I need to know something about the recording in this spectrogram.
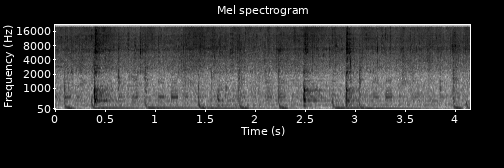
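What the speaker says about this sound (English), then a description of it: "start sauteing them in there" Mushrooms sauté in oil in a pot. A spoon scrapes and taps at a fairly steady rhythm over a low hum and a soft sizzle, quiet and close, with no one speaking.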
